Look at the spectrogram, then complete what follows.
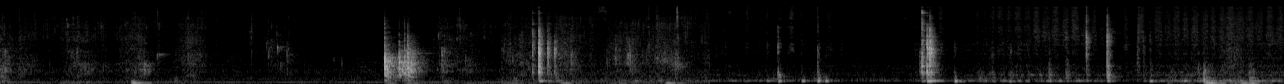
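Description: Kitchen handling sounds: scattered sharp knocks and clinks from mixing minced meat by hand in a glass bowl and rolling out dough with a wooden rolling pin on a wooden board.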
